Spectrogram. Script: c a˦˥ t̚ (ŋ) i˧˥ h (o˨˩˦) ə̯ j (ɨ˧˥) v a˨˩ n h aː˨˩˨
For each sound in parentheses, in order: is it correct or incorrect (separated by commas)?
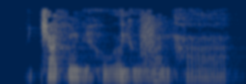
correct, incorrect, correct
